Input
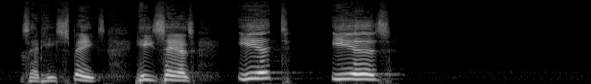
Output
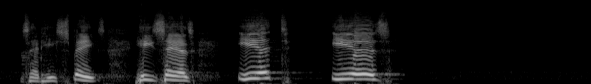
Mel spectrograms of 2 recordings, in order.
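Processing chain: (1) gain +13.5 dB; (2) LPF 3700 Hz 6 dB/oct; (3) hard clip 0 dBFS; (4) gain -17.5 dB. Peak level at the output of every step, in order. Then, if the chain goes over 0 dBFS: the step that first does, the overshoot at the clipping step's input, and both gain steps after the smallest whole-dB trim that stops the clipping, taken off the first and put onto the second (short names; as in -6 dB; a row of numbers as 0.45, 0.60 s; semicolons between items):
+9.0, +8.5, 0.0, -17.5 dBFS; step 1, 8.5 dB; step 1 +4.5 dB, step 4 -8.5 dB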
